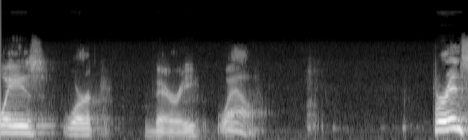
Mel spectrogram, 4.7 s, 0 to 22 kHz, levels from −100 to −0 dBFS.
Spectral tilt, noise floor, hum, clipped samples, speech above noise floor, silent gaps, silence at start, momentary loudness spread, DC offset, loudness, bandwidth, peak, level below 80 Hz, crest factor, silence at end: -7 dB/octave; -66 dBFS; none; under 0.1%; 47 dB; none; 0 s; 18 LU; under 0.1%; -22 LUFS; 7.2 kHz; -2 dBFS; -62 dBFS; 20 dB; 0 s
